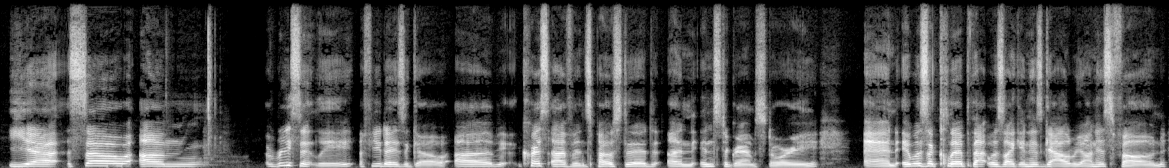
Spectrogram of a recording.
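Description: A man with a high, bright voice co-hosts a casual podcast. He rambles through his stories with plenty of "um" and "like". The sound is dry and close. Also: slow, dry recording. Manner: chatty, rambling with many fillers. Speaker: podcast co-host.

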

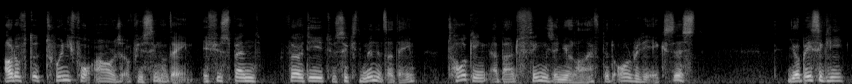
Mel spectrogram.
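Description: A man speaking English with a German accent, thinking aloud to a camera in an empty room, halting and correcting himself as he goes. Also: on the high side, animated, creaky, darkish tone, slightly rough. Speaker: vlogger. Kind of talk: casual reflective monologue to camera.

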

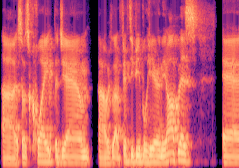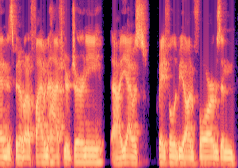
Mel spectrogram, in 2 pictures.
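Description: Man, Canadian accent, lowish pitch, casual interview guest, talkative, informal, echoey room. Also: steady tone, normal speed, fairly bright tone. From Toronto, Canada. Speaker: podcast guest, company co-founder.

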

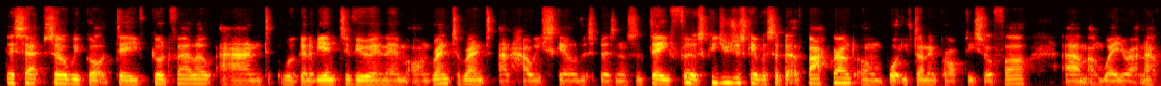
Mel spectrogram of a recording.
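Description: A man's voice: mid-range voice, fairly even intonation, fairly quick, fairly bright tone. A man hosting a property podcast, asking a guest questions in an upbeat, friendly way. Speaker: podcast host. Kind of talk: interviewing a guest.

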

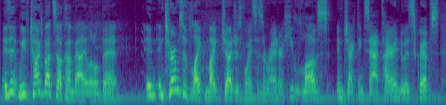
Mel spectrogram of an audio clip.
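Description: A man's voice: a little high, expressive, brisk, a bit bright. A man hosting a casual panel discussion in an enthusiastic, informal way. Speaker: host.

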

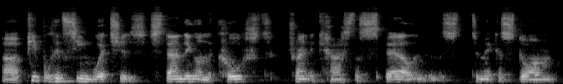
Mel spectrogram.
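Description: Male podcast guest, gravelly mid-pitched voice, reflective halting storyteller. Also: little pitch movement. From Scotland. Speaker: guest comic artist. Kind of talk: conversational storytelling in a podcast interview.

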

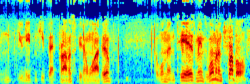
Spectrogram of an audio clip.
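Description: An actor playing a suave, wry amateur sleuth who protects underdogs in an old-time radio drama, speaking smoothly. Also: male voice, very deep voice, brisk, lo-fi sound, slight background noise. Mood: wry, courteous.

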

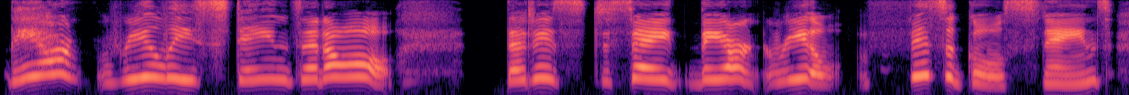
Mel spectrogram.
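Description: Woman voicing an excitable, high-pitched young female mage. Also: unhurried, no room sound, clean studio sound. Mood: urgent, anxious. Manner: breathless, rambling, earnest. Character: excitable, anxious young woman mage blurting dire warnings.

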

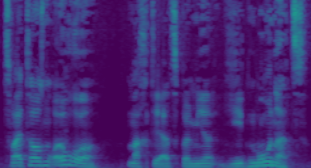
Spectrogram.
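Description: A man's voice: mid-range voice, moderate pace, breathy edge. A man in his early thirties with an Austrian German accent, explaining things in an emphatic, instructive conversational way. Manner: emphatic, instructive, poses and answers own questions. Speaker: financial advisor, interview guest.

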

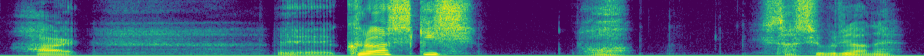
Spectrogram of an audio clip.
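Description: A man's voice: on the low side, huge pitch swings, slow pace, creaky, sharp tone, dry recording, clean studio sound. A man hosting a radio segment, chatting and reading out listener mail as an announcer.

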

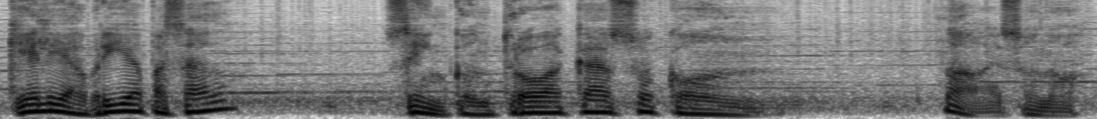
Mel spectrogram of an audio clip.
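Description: A man's voice: fairly low pitch, big pitch swings, unhurried. A man with a Colombian accent giving dramatic, scripted narration for an audiobook in radio soap style. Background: music.

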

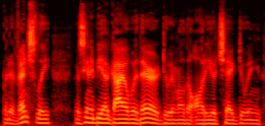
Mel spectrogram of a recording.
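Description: A young man in his late twenties hosts a casual podcast chat. His voice sits a bit low, and the sound is dry and close. He talks earnestly and rambles, often restarting his sentences. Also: fairly even intonation, fast talker, no echo. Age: 20s. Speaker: podcast host.

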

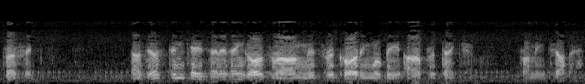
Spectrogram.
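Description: A man's voice: fairly low pitch, normal speed, bright, forceful tone, muffled recording. A man acting a scheming, businesslike crook in an old radio drama, speaking formally and exactly. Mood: coolly businesslike. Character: scheming, businesslike small-time male crook. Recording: noisy, thin old radio recording.

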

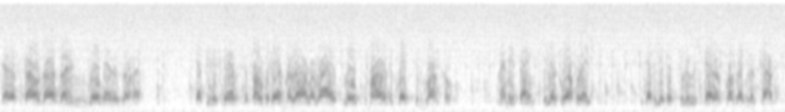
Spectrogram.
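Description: A man's voice: fairly low pitch, fairly even intonation, a little fast, close to an everyday voice. Male actor as official dispatch reader, clipped formal delivery, vintage radio drama, dull audio. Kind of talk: telegram read aloud in radio drama. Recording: dull, noisy old radio recording.

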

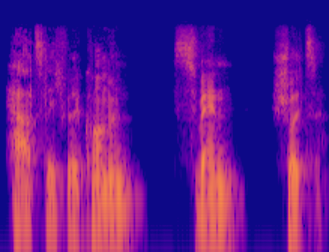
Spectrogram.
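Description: Low-voiced enthusiastic German podcast host. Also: male voice, slow. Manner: upbeat, enthusiastic intro delivery. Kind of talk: podcast interview.

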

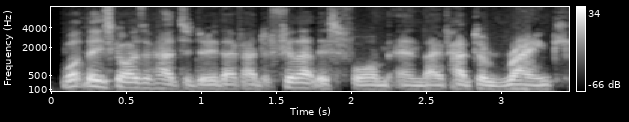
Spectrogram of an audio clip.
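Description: A man's voice: fairly low pitch, fast, breathy edge, no room sound. A man on a casual podcast who mentors students and athletes and explains things steadily, often restarting his sentences.

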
